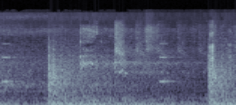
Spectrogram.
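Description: Soundtrack of a video countdown timer: a deep, steady rumbling drone with a heavy thump and short beeps as each number comes up, about one every second and a half.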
